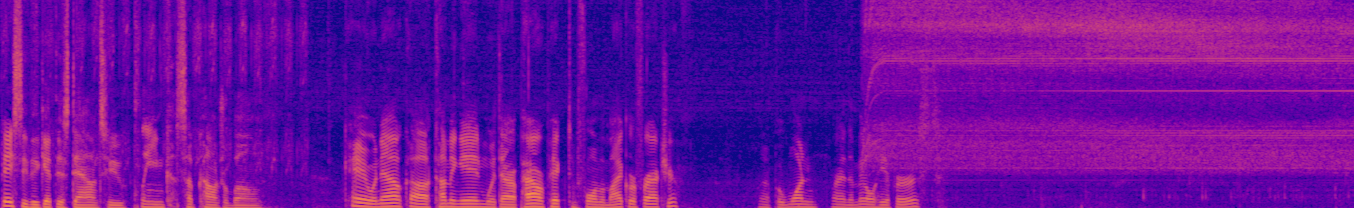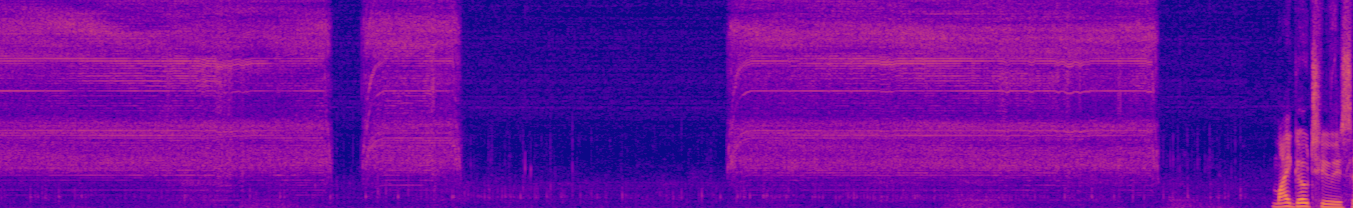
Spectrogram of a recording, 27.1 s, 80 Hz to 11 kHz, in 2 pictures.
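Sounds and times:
surgical drill whirring: 0.0 - 3.1, 8.6 - 18.2, 20.8 - 25.2.

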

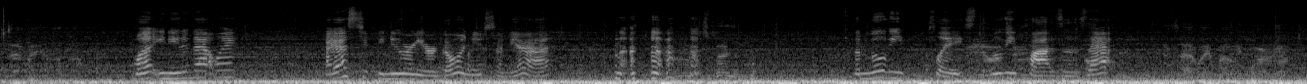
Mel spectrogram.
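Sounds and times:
people talking: 0.0 - 2.4, 3.3 - 5.6, 6.2 - 7.4, 8.5 - 13.0
car cabin rumble: 0.0 - 13.0.

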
